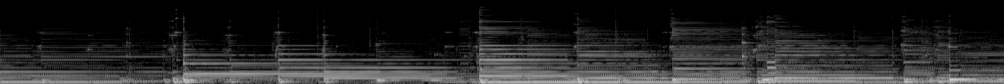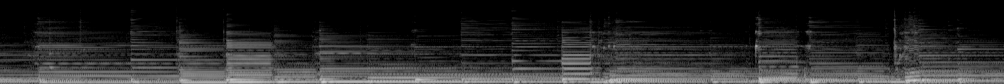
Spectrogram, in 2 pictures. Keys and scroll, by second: 9.2 ctrl+z, 9.9 ctrl+z.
